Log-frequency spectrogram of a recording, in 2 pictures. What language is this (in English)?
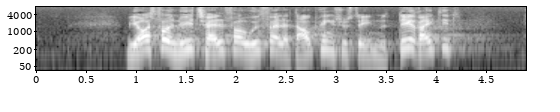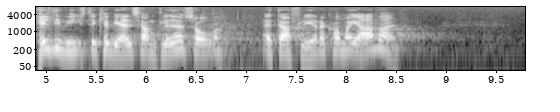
Danish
